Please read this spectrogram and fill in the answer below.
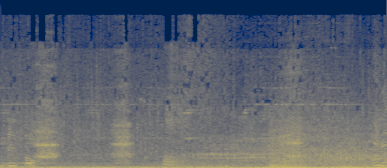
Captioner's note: grunts; reverberating chimes, spellbinding whoosh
